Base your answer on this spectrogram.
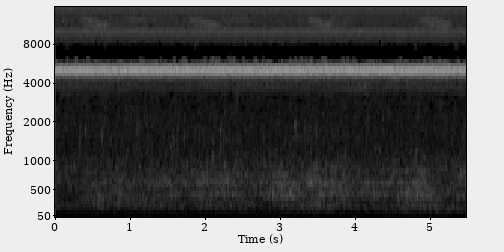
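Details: Evening insect chorus at 7:04 PM, 3 September 2022, captured with a portable recorder's built-in AB stereo microphones: a continuous shrill ringing tone holds without pause above a rustling bed of fainter chirps.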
